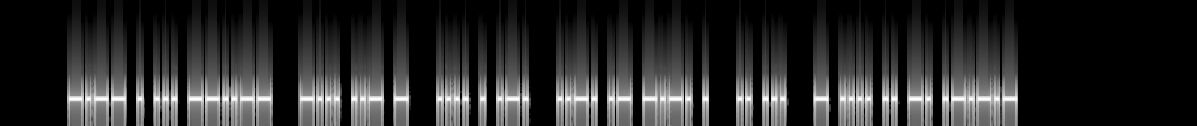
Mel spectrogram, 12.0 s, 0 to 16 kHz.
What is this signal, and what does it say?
Morse code, heard as a keyed tone, about 28 wpm, 700 Hz. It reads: YES, BUT HER FACE IS THIN.
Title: Sentences from Top 1200 Words 28wpm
